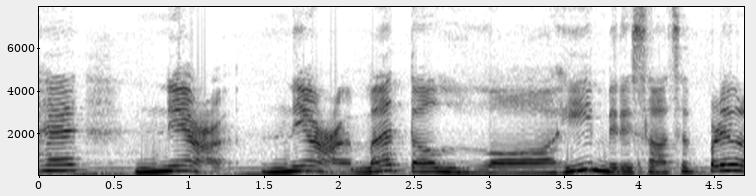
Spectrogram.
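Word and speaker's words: نعمة الله: اب اکثر لوگ پڑھتے ہیں نعمت اللہ تو یہ غلط ہے. عین کو واضح کر کے پڑھنا ہے. نعمت اللہ، میرے ساتھ ساتھ پڑھیں اور اپنے تلفظ کو ٹھیک کریں.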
